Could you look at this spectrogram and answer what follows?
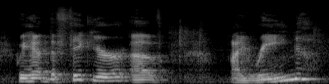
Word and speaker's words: Irene: And to mark this, we have the figure of Irene, or Irene, if you want to use the Greek pronunciation there, with a dove and an olive branch.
